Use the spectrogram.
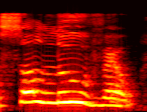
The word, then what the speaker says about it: solúvel: ter o assento solúvel Olha a pronúncia solúvel né solúvel tá faltando aqui ó o assento porque é uma paroxítona terminada em L Então eu preciso acentuar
